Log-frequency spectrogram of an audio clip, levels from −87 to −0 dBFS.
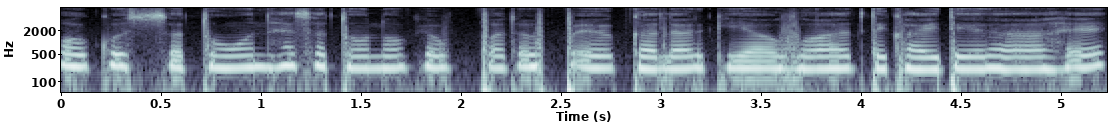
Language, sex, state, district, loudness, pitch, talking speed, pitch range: Urdu, female, Bihar, Kishanganj, -16 LUFS, 225 Hz, 170 wpm, 220-240 Hz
